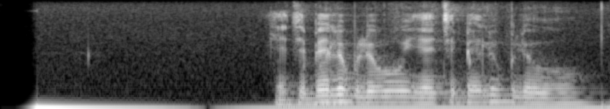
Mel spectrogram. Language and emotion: Russian, positive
